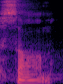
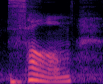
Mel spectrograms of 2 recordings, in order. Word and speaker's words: SAHM: You're saying it wrong. It's called a SOM. – Oh. – That's their new acronym. – Oh, okay. – S-A-H-M. – Okay. SOM.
